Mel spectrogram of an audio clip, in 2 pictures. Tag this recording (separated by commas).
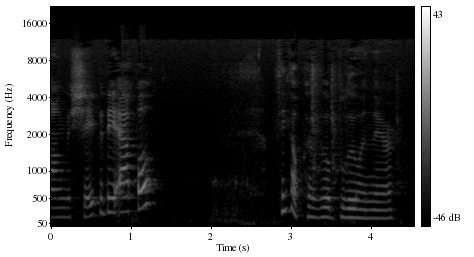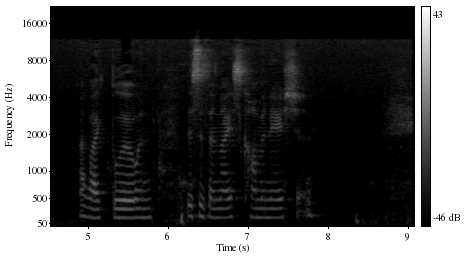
Speech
